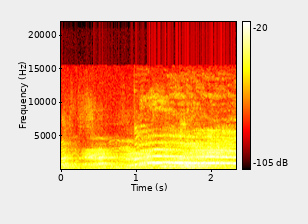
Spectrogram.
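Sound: goat bleating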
